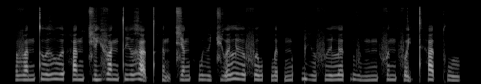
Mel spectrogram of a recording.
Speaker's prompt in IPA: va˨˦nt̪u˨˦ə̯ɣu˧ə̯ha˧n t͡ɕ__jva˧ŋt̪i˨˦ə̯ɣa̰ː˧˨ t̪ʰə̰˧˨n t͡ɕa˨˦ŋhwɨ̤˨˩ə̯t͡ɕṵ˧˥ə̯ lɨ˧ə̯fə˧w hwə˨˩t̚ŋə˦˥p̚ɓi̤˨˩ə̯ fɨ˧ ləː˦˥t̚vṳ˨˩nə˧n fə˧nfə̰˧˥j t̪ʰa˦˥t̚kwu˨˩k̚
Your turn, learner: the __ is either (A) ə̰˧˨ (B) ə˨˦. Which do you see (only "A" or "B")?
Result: B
